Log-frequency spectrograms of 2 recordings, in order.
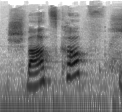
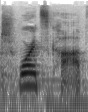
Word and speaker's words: Schwarzkopf: over the world pretty much in German we pronounce it Schwarzkopf which literally means black head English native speakers usually pronounce it Schwarzkopf or Schwarzkopf or something along those lines all right Deutsche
